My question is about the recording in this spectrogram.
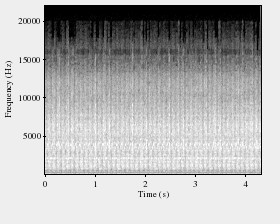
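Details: Ford F250 7.3 Powerstroke diesel after failed injector replacement, on jump box: starter churns about 160 compressions a minute but engine never fires; cranks, no start, cranking speed thought too slow.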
